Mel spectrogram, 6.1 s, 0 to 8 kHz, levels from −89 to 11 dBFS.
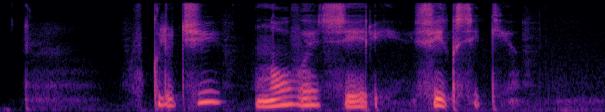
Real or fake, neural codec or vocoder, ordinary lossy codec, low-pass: real; none; none; 7.2 kHz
